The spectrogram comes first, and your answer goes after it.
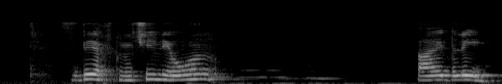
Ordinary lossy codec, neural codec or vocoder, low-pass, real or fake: MP3, 64 kbps; codec, 44.1 kHz, 3.4 kbps, Pupu-Codec; 7.2 kHz; fake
